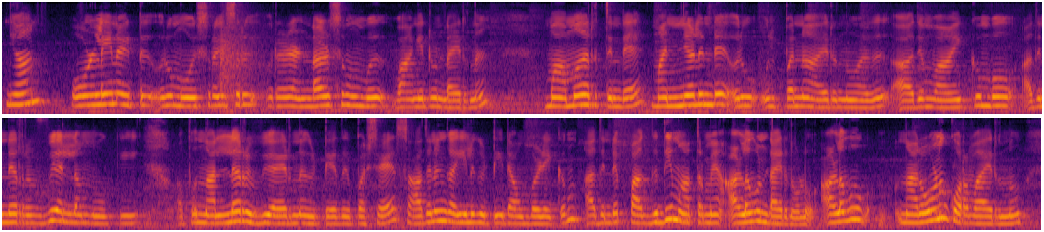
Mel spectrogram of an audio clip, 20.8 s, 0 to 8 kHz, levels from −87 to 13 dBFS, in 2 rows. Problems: none marked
